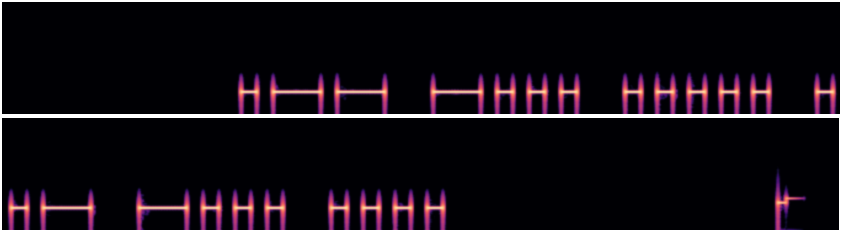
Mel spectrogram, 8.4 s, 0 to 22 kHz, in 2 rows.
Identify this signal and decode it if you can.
Morse code, heard as a keyed tone, about 15 wpm, 700 Hz. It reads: WB5UBH
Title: USA Call Signs 15wpm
